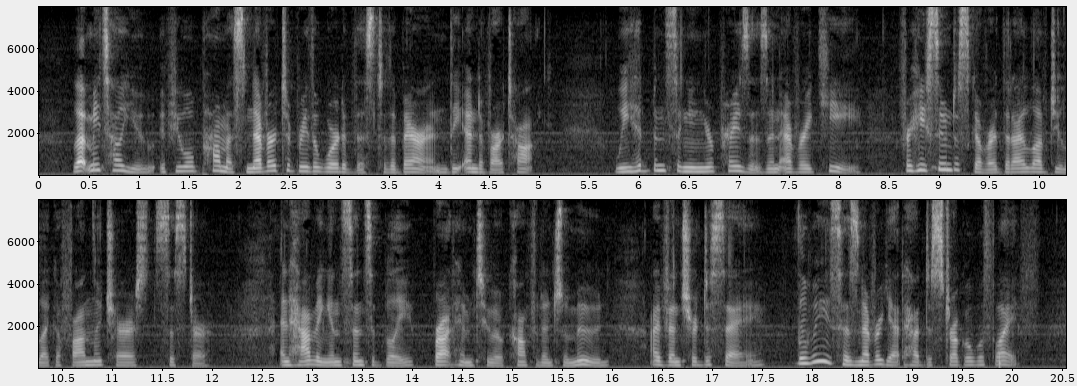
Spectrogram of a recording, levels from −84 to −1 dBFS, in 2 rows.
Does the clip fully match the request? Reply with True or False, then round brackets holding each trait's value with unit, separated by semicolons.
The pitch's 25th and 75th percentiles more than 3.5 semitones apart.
True (4.2 semitones)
